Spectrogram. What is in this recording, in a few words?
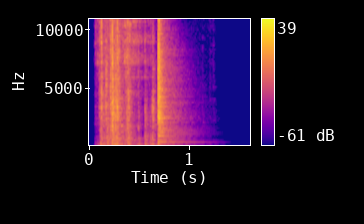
Tactical gear box open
